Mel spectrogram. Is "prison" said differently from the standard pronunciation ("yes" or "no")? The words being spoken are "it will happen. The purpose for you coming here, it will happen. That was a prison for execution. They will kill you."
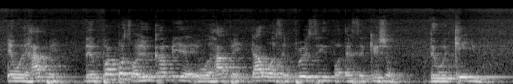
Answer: yes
